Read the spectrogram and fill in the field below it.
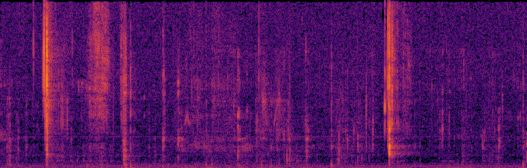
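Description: A crisp crust scoops through soft casserole close to a microphone.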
